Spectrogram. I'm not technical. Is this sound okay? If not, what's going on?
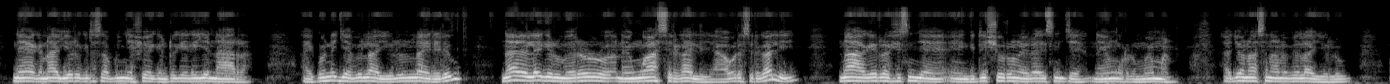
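No. Opus compression runs through the whole clip. The speech sounds rough and grainy, with a noisy, sandpapery edge. That's likely because the file was squeezed very hard, and the encoder filled in the detail it couldn't keep with noise-like sound.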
